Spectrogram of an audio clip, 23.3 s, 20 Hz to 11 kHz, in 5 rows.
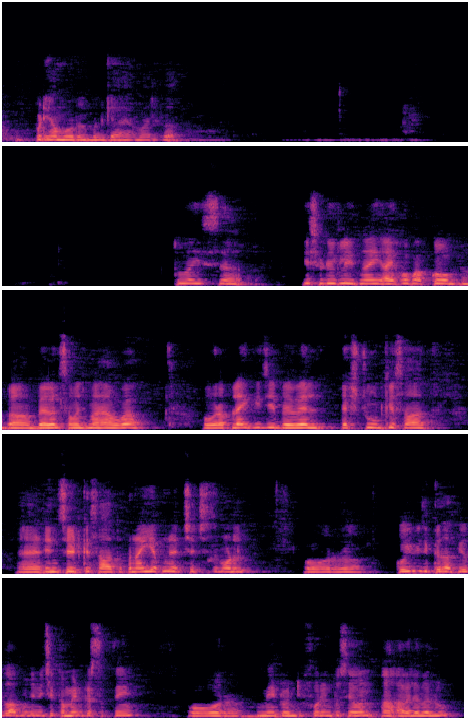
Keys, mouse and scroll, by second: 5.5 click, 7.5 click.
